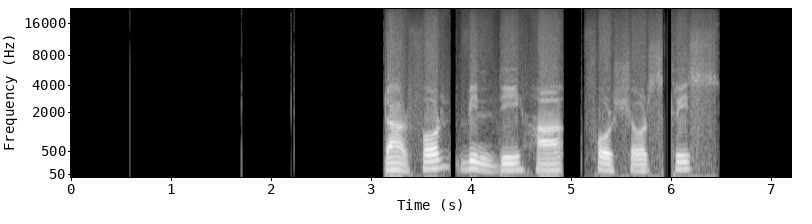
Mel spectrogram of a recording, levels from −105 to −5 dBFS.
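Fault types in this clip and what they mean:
1-bit DFPWM compression: this speech runs through a codec that keeps just one bit per sample, and each bit only nudges an adaptive level up or down, so the waveform is always chasing itself. Across the whole clip that leaves a thick, broadband fuzz and crackle riding on everything, with the upper frequencies smothered in hiss. The damage is heavy, which fits a coarse stream of roughly 48 kbps.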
